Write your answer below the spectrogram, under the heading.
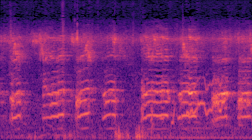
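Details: A neighbor's singing chickens utter short, repeated, nasal clucks about twice a second, some drawn into longer wavering notes, over a low hum and a steady high hiss.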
